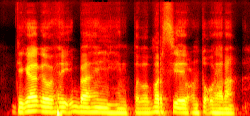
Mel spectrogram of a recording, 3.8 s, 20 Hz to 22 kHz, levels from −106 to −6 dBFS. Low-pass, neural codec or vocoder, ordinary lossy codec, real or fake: none; codec, 44.1 kHz, 2.6 kbps, SNAC; none; fake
